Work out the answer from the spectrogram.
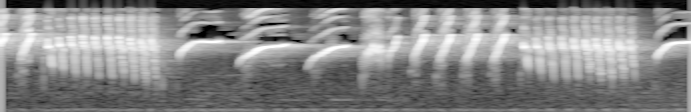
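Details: Energetic long-tailed shrike song used to draw lazy birds into answering: fast ticking trills alternate with clear rising slurred whistles, the pattern repeating twice within a few seconds.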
